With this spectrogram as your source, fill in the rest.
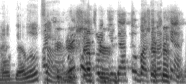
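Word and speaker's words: Modelo: This is Mello. You gota say it right. Modello that I can.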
